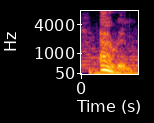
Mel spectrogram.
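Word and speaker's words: Harrim: in this transient world arim is at your service you really have to pronounce it like harem there's so many implications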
